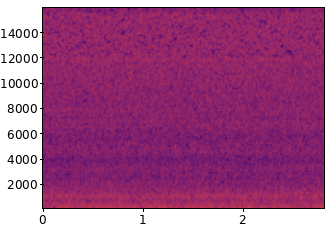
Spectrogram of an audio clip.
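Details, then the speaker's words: Fractal Design Mood Mini-ITX PC under stress load, dust filter in place, CPU 90°C, GPU 79°C: soft even airflow hiss, no clicking or whine; normal fan noise. "A quick back to back, this is with the filter,"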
